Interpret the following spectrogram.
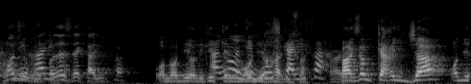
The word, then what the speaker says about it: Burj Khalifa: le Burj Khalifa. Moi, comme j'ai vécu longtemps à Dubaï et j'ai la prononciation exacte en arabe, il faut Allez. dire le Burj Khalifa.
